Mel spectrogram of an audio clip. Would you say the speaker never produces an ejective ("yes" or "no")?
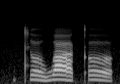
no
